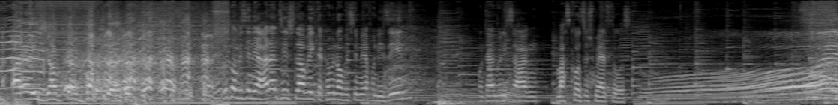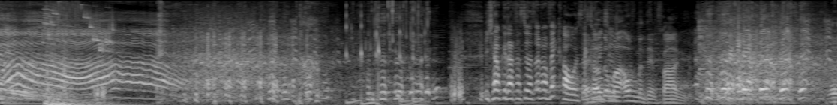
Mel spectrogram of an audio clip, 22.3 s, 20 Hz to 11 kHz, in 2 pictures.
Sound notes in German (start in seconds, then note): 1.0 Lachen; 12.8 Lachen; 15.6 Gluckern; 21.8 Lachen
